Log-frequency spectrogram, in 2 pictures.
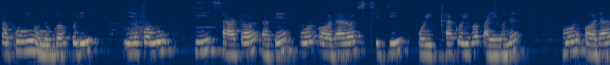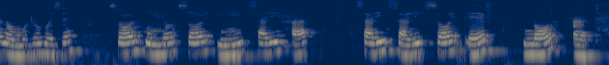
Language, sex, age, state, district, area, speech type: Assamese, female, 30-45, Assam, Majuli, urban, read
